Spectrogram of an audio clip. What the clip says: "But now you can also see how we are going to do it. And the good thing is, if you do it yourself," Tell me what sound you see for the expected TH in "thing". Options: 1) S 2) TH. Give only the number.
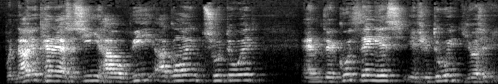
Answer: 2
